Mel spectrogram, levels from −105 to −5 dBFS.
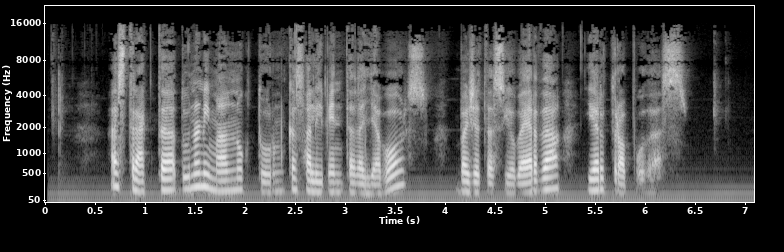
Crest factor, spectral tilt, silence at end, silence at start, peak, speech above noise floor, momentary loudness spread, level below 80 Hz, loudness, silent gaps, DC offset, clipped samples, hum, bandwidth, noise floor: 18 dB; -2 dB/octave; 0.7 s; 0.15 s; -2 dBFS; 31 dB; 10 LU; -52 dBFS; -19 LUFS; none; under 0.1%; under 0.1%; 50 Hz at -45 dBFS; 16 kHz; -50 dBFS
